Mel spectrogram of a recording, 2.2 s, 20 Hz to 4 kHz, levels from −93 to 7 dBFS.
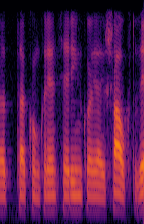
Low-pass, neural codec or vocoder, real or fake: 3.6 kHz; none; real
